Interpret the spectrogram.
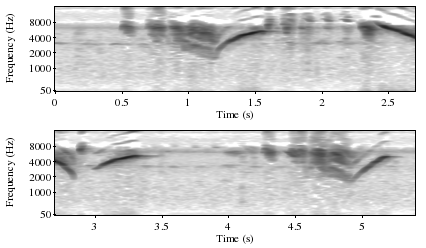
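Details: Sibite, the Bananaquit, singing in a campiada contest. Three high buzzy phrases are each capped by a sharp upward-sweeping whistle, with short gaps between them.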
